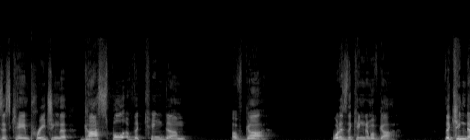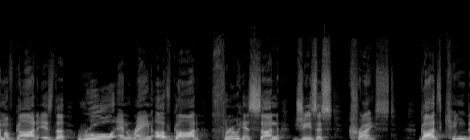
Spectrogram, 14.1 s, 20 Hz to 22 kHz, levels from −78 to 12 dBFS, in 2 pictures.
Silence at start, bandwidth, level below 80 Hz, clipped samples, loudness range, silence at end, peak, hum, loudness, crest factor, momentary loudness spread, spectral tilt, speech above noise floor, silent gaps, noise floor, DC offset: 0 s; 16.5 kHz; -42 dBFS; under 0.1%; 7 LU; 0 s; -4 dBFS; none; -23 LUFS; 20 dB; 14 LU; -4 dB/octave; 54 dB; none; -77 dBFS; under 0.1%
